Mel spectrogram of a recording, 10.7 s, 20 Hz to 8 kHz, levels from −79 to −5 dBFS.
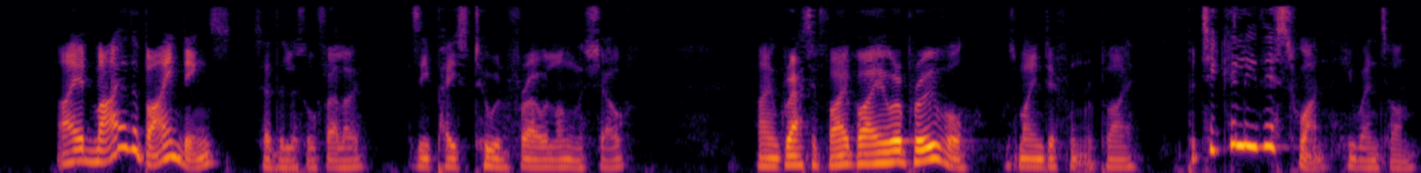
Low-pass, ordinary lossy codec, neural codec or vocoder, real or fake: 7.2 kHz; MP3, 32 kbps; none; real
